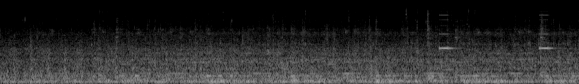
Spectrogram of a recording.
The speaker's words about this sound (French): La machine commence à tourner. Tête en haut, tête en bas.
